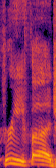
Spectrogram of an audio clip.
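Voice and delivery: high-pitched, drawn-out mock yell; retold yell. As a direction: cry out high, without real volume. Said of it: "looked at each other and yelled".

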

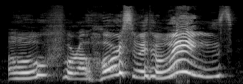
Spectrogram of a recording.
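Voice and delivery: loud, slow theatrical cry; grand Shakespearean declaiming. Acted. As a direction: declaim it like on stage. Rehearsing Shakespeare monologue.

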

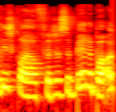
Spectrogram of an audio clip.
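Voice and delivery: mock customer, fast and high. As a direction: rattle it off like a bargaining tourist. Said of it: "They go".

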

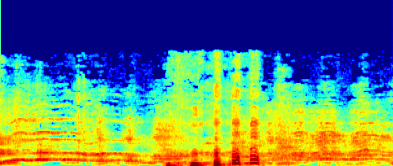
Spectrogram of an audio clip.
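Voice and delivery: shrieking high laugh; high burst of laughter. Real, not acted. Reacts to the question.

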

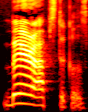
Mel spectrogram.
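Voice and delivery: loud, exasperated emphasis; emphatic outburst. Real, not acted. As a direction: punch it out, fed up. Frustrated about life's obstacles.

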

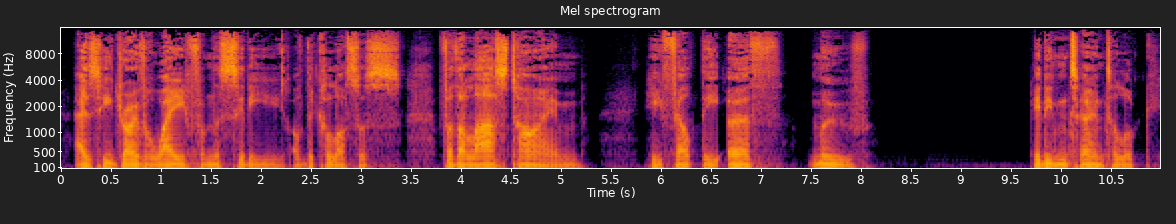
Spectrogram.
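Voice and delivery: ordinary delivery, nothing marked

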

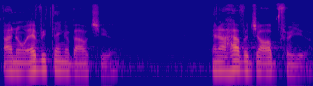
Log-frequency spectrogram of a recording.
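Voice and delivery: low, soft and intimate, with long pauses; God speaking to Moses. Acted. God tells Moses he has a job for him, low and hushed. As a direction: speak quietly, letting each statement settle. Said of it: "It's like God is saying".

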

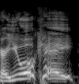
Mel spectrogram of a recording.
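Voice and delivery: high, loud and anxious; mock panicked are you okay; anxious high-pitched question. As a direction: ask it in a worried rush, voice jumping up. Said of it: "She's like".

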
